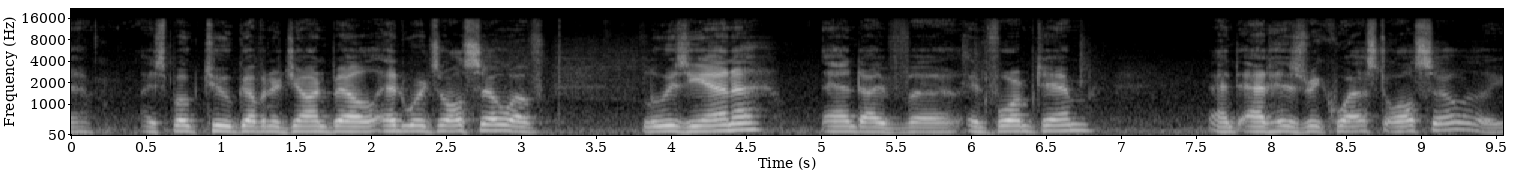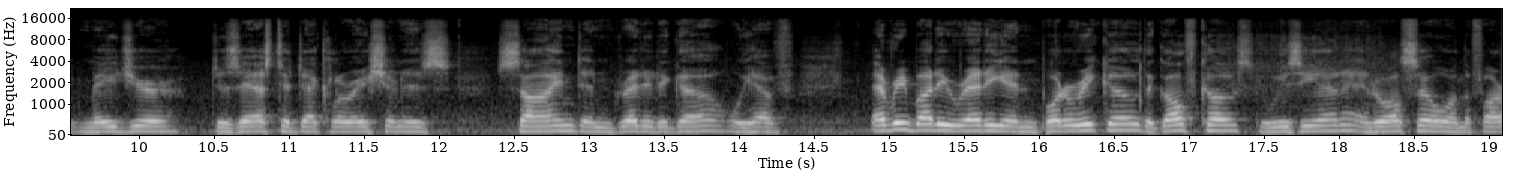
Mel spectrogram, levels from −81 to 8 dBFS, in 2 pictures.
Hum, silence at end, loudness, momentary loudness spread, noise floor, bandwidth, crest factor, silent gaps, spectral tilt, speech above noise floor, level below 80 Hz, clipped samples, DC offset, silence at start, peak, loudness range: none; 0 s; -20 LUFS; 10 LU; -45 dBFS; 16 kHz; 18 dB; none; -5.5 dB/octave; 26 dB; -60 dBFS; under 0.1%; under 0.1%; 0 s; -2 dBFS; 5 LU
